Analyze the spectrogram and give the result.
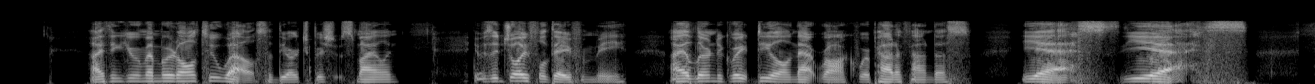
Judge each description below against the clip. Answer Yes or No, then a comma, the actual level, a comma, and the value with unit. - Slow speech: No, average, 155 wpm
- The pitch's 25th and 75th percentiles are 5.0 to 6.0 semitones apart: No, average, 3.8 semitones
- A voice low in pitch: Yes, low, 130 Hz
